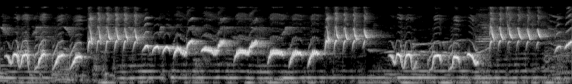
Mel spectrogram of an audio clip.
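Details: Energetic white-rumped shama lure song to get other shamas singing: rapid phrases of short up-flicked whistles alternating with high rattling buzzes, repeated several times, a low steady tone behind.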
